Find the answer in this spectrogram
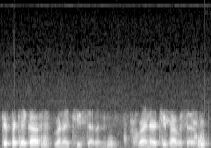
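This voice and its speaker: A man's voice: on the low side, steady tone, moderate pace, vocal fry, slight background noise. A man, an airline pilot, reading back instructions over aircraft radio. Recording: tinny phone-like radio transmission.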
